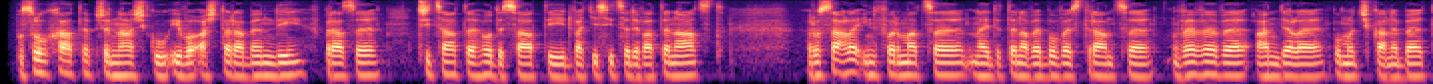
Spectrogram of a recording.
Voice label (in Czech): prednaska; praha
